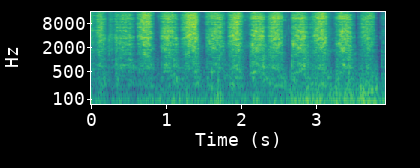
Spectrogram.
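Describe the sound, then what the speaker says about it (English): A horseshoe rasp files metal on a forged draw knife blade in a rhythmic series of about a dozen loud, close rasping strokes, each a harsh scrape followed by a brief gap. "a horseshoe rasp is a useful item. That thing will definitely eat some metal."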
